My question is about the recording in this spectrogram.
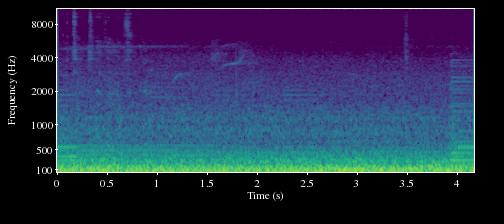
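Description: Steady low rumble of a car driving on an open road, heard from inside the cabin: tyre and engine noise.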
